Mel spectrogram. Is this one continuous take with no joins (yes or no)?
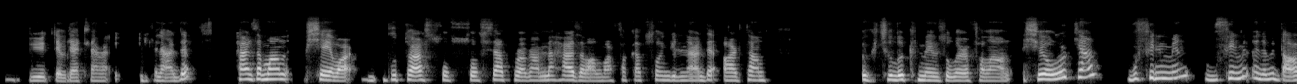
no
